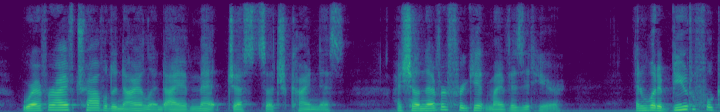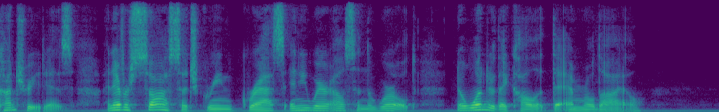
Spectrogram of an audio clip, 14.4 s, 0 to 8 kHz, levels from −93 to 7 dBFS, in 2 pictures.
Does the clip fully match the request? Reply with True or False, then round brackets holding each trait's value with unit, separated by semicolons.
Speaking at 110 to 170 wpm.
False (190 wpm)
